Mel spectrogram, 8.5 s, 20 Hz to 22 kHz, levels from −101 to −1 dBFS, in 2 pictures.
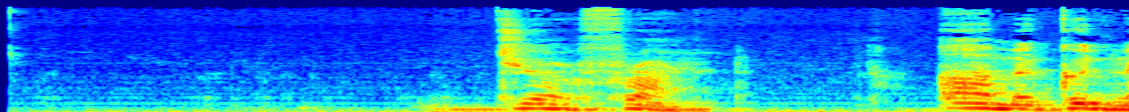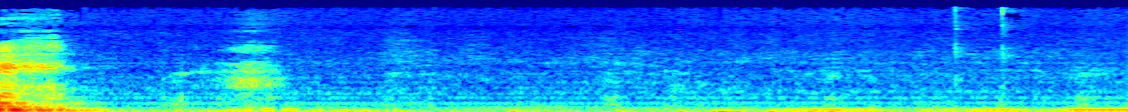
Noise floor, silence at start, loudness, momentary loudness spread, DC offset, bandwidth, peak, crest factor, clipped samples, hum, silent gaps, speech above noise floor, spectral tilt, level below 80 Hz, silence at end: -43 dBFS; 0.05 s; -17 LUFS; 26 LU; under 0.1%; 16.5 kHz; -2 dBFS; 20 dB; under 0.1%; none; none; 27 dB; -6.5 dB/octave; -42 dBFS; 0 s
